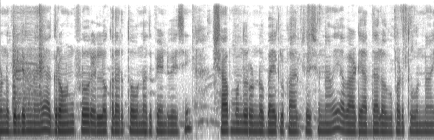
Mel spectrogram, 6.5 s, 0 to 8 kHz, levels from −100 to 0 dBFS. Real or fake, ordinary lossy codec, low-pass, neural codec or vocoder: real; none; 7.2 kHz; none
